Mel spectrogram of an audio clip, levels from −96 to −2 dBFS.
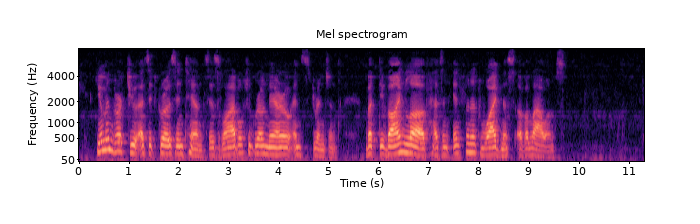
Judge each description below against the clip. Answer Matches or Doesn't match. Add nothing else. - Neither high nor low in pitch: Matches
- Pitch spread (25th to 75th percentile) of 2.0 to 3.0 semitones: Doesn't match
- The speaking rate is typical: Doesn't match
